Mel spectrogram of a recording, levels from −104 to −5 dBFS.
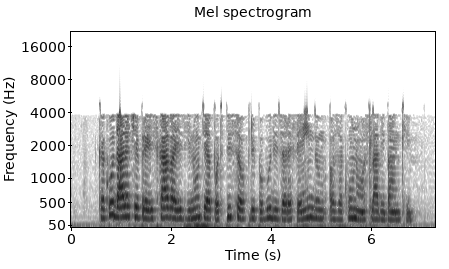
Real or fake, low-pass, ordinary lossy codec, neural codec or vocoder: real; 7.2 kHz; AAC, 16 kbps; none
